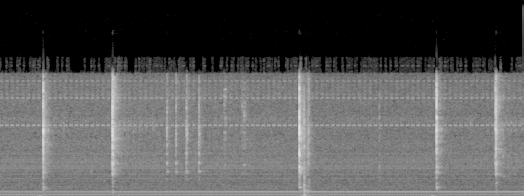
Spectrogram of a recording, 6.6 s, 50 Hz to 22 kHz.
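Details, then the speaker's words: Bell & Gossett 1/12 hp pump motor, 1725 rpm, single-phase 110 V, 1.7 A, believed to have a centrifugal start switch: steady low hum with a few crisp separate clicks as the switch snaps over; normal. "you can hear that switch in let's take a closer look at the shaft"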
